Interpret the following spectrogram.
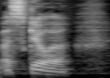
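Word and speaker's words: Scylla: Athena, with a helmet with the Scythia, or however you say that. Let me see if I can find that. No, it's not mentioning it here, but I believe Askylla is how you say this goddess that's on the helmet of Athena.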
